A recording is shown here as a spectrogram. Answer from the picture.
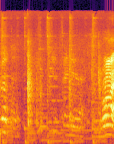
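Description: Background music with a steady beat, with a brief voice at the start and a short click about half a second in, from small plastic toy boxes being handled.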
